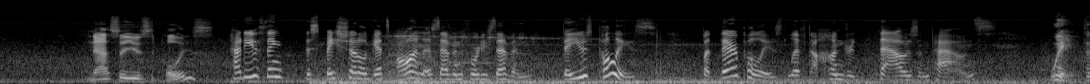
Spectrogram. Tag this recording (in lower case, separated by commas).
speech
